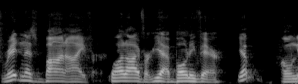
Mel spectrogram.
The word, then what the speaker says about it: Bon Iver: Pronounced the way it's written. Okay. Okay. So the name of the band and the way it's pronounced is Bon Iver.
